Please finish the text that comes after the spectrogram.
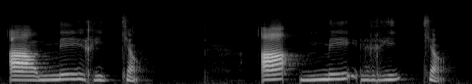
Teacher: you should have your tongue go backwards and the tip touching the teeth. And the air go through your nose.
